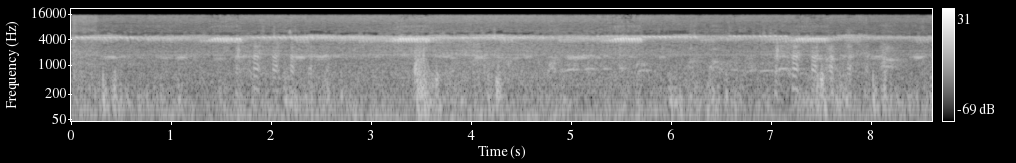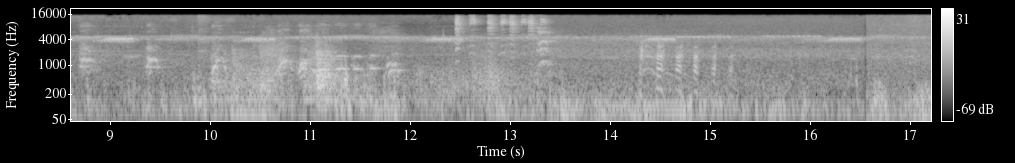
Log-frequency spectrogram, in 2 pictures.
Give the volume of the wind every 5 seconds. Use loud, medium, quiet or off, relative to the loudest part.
medium, medium, loud, loud.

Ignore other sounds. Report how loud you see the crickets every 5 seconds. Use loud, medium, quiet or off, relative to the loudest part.
loud, loud, medium, medium.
